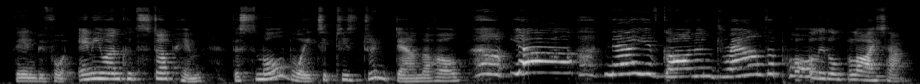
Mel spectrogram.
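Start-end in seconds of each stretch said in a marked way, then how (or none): 4.7-9.0 very high, loud shout. The young man with long arms reacts to a boy tipping a drink down the hole, shouting. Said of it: "shouted the young man with the long arms".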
